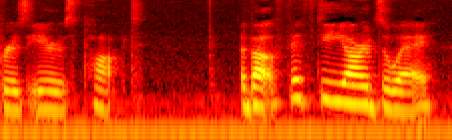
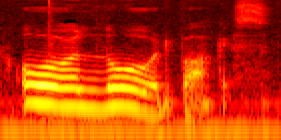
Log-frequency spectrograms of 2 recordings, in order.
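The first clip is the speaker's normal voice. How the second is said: slow, lordly Lord Bacchus; a wine god savoring his own title; grand title, said slowly; 3 dB louder, much slower than usual. A narrator's reading.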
